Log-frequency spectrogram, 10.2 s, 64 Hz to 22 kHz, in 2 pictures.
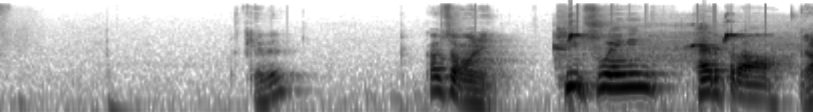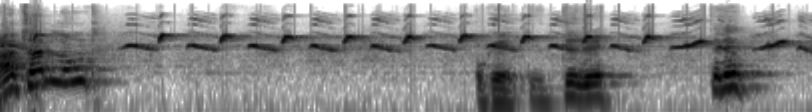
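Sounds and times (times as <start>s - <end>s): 
speech: 1.6s - 2.0s, 2.7s - 5.8s, 8.1s - 9.9s
small red cardinal chirping: 3.4s - 10.1s.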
